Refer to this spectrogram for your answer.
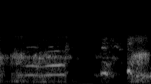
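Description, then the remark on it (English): Snoring heard over a phone line, thin and band-limited: one long rasping breath followed by two shorter snorts after a brief pause, moderately loud with no talking. “This bitch has a phone snoring.”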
